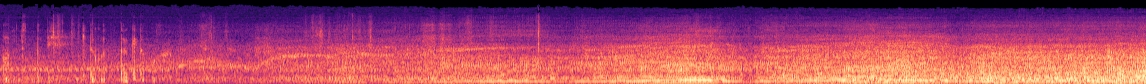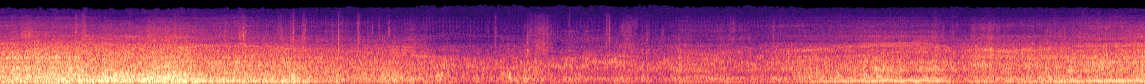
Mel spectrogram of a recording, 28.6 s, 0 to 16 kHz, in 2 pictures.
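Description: Kawasaki KLX125's single-cylinder four-stroke engine running under way, its note climbing and dropping back several times as the bike is shifted through the gears, over a steady rush of wind and road noise that is loudest midway.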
